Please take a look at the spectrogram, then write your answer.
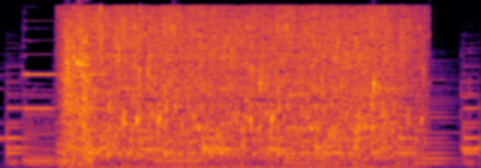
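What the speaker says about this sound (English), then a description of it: "Turn on the faucet." Water runs from a faucet in a steady stream for a couple of seconds, starting abruptly and stopping cleanly, close and moderately loud, with faint music-like tones before and after.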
